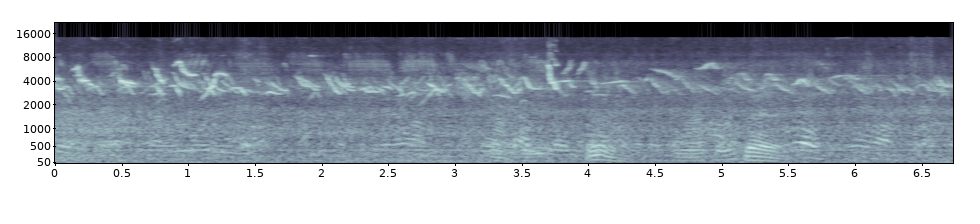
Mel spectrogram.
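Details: Towa towa birds competing in a 2022 whistling contest at a bird club in Better Hope, Guyana: quick, sharp, high whistled phrases in a steady run, over a murmuring crowd with occasional lower voices.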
